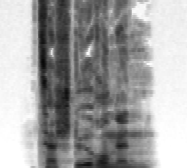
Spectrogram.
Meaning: plural of Zerstörung
- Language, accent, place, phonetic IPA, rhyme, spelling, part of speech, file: German, Germany, Berlin, [t͡sɛɐ̯ˈʃtøːʁʊŋən], -øːʁʊŋən, Zerstörungen, noun, De-Zerstörungen.ogg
